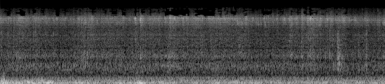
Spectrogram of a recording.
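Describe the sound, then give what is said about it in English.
Steady low engine rumble from a truck moving slowly through a sweet corn harvest on a farm in southwest Georgia, pushing a trailer where workers sort and pack hand-picked corn; constant and even throughout, with no clear voices. “here's the sound of sweet corn getting harvested last week at Casey Cox's farm in southwest Georgia.”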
